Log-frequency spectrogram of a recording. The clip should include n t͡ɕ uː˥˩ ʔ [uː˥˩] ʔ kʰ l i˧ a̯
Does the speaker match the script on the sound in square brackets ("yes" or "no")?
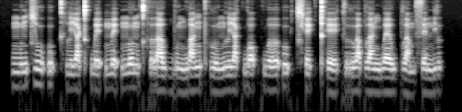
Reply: no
